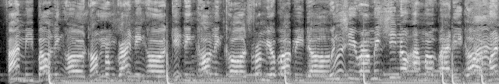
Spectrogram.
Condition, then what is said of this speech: None; typical speech.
